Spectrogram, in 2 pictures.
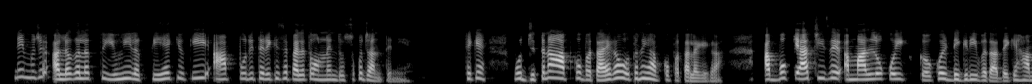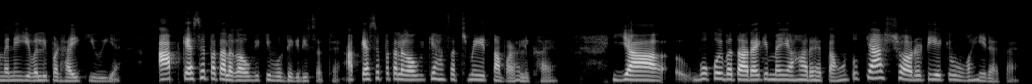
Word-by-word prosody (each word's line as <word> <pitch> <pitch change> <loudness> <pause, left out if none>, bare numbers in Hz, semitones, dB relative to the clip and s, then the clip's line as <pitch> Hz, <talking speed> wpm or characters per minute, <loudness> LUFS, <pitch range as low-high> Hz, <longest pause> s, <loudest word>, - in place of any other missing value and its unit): नहीं 345 +1 -6
मुझे 315 0 -8
अलग-अलग 275 +3 +1
तो 280 - -7
यूँ 235 0 -3
ही 280 - -1
लगती 230 0 -5
हैं 265 - -2
क्योंकि 285 +1 -6
आप 245 0 0
पूरी 265 0 -7
तरीके 265 0 -4
से 280 - -5
पहले 230 -4 +1
तो 245 - -3
ऑनलाइन 220 -1 -4
दोस्तों 210 +3 -12
को 270 - -4
जानते - - -4
नहीं - - -18
हैं। - - -26 0.5
ठीक 260 +1 -6
है? 280 - -2 0.3
वो 270 - -1
जितना 250 +7 0
आपको 275 +1 +3
बताएगा, 215 +4 +2
उतना 275 -1 -1
ही 270 - +1
आपको 210 -3 -2
पता 175 - -4
लगेगा। 150 -2 -7 0.4
अब 230 0 +5
वो 290 - +2
क्या 255 -2 +8
चीज़ें 290 -1 -1
अब 225 - -1
मान 230 +1 +6
लो 255 +1 -1
कोई, 255 -1 -2 0.2
क 195 -1 -3
कोई 265 - +2
डिग्री 225 -2 -3
बता 190 -5 0
दे 165 - -5
कि 205 - -8
हाँ 195 -1 -2
मैंने 190 +1 -6
ये 195 0 -6
वाली 185 +1 -4
पढ़ाई 170 -3 -4
की 170 - -16
हुई 150 -2 -13
है। - - -14 0.4
आप 250 +2 +9
कैसे 260 +4 +3
पता 260 -4 +3
लगाओगे 195 -2 0
कि 220 - -6
वो 185 -3 -9
डिग्री 165 -2 -10
सच 170 +2 -19
है? - - -20
आप - - -2
कैसे 245 +4 +2
पता 260 -2 -3
लगाओगे 215 -1 +1
कि 270 - -3
हाँ 235 - -5
सच 230 -1 -9
में 225 - -5
ये 215 - -1
इतना - - -2
पढ़ा-लिखा - - -10
है? - - -15 0.6
या 210 -2 +8 0.4
वो 255 +5 -5
कोई 270 +1 -1
बता 235 -3 +5
रहा 215 - +5
है 215 - +4
कि 250 - -7
मैं 220 -2 -3
यहाँ 215 0 -1
रहता 190 -3 -4
हूँ 205 +5 -10
तो 270 - -11
क्या 290 0 +7
श्योरिटी 225 -5 0
है 220 - -1
कि 220 - -13
वो 210 - -7
वहीं 185 -2 -10
रहता 145 - -16
है? - - -22
230 Hz, 275 wpm, -21 LUFS, 205-265 Hz, 0.6 s, आप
